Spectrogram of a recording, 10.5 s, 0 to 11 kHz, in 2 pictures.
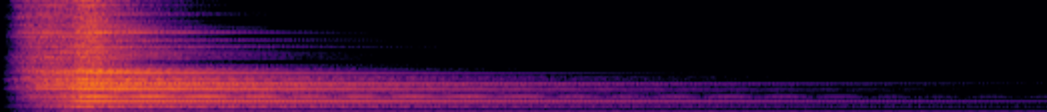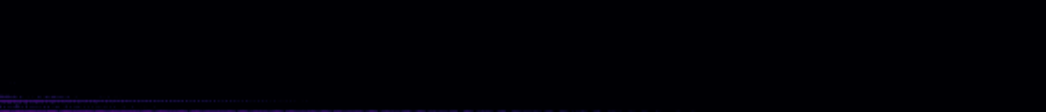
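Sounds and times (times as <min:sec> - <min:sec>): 
bowed cymbal: 0:00.0 - 0:06.8.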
